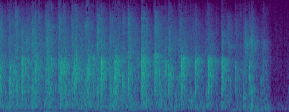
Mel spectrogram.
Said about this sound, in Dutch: En ik denk dat God verdient daar een applaus voor. Dank je wel.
